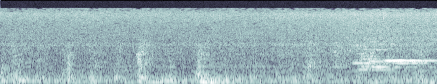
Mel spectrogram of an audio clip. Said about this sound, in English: So as the train departs, everyone is already busy writing a letter, hoping for it to be transmitted. The train goes north.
